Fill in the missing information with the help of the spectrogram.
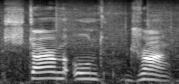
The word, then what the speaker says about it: Sturm und Drang: There's a new Lamb of God album coming out July 24th called Seven Sturm und Drang. Am I saying it right? – That's close enough.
